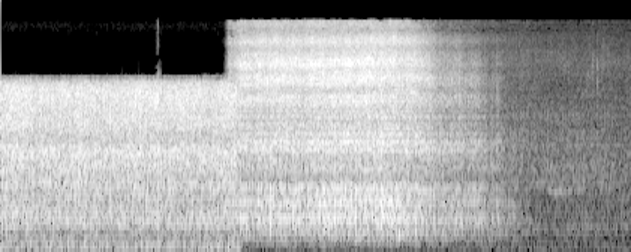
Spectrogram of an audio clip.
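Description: A firework fountain sprays sparks with a loud fierce hiss that fades away.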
